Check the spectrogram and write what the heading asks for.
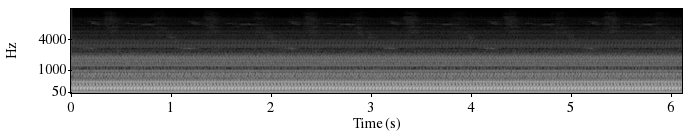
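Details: Siemens Magnetom Avanto MRI during a head scan: loud, steady, rapid mechanical buzzing and knocking at about 160 pulses a minute; normal MRI scanner noise.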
